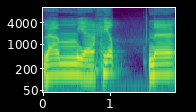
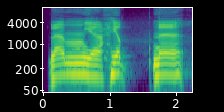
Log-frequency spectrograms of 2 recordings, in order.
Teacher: Antara ad dengan na enggak boleh ada jedah ning dulu. Lam yahidna ngalir.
